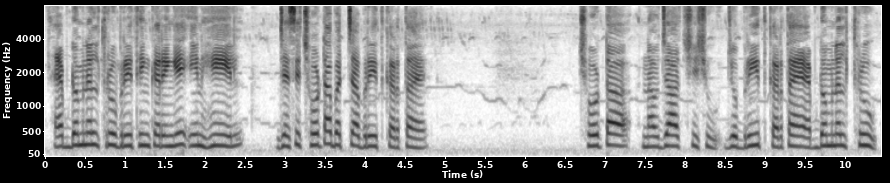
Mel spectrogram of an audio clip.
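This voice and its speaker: An Indian yoga nidra instructor guiding relaxation in a calm, soothing way with drawn-out instructions and pauses. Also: medium pitch, faint music behind. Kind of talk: guided relaxation meditation.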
